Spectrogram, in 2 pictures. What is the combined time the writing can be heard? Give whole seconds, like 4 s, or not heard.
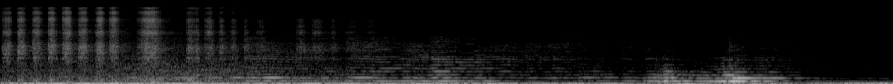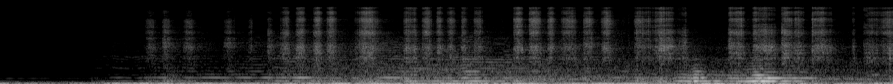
11 s.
